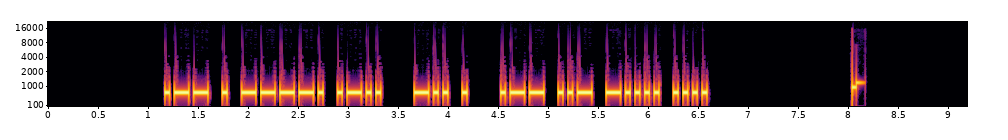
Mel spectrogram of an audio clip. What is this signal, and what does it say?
Morse code, heard as a keyed tone, about 25 wpm, 700 Hz. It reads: WE9L DE WU6H
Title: USA Callsign DE Callsign - 4 Characters - 25wpm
